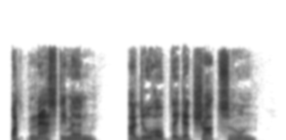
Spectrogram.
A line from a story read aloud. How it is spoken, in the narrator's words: to croak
